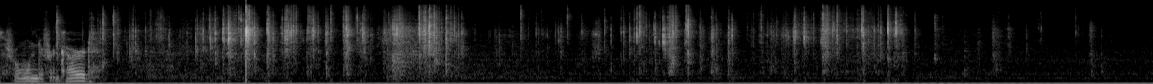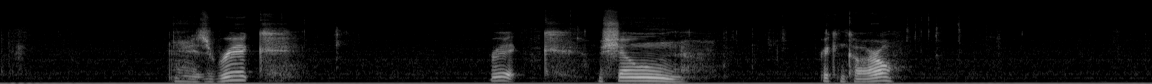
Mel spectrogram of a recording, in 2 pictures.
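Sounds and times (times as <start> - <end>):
foil wrapper crinkling: 0.4 - 11.1
cards snapping: 0.5 - 11.1.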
